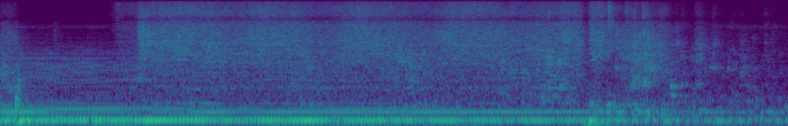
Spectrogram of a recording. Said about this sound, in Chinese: 首先，先把锅啊，拿这个自来水简单的冲一下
